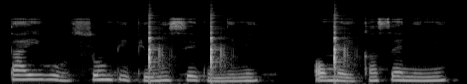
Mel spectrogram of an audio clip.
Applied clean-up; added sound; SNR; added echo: none; Dishes, pots, and pans / Chink, clink; -4 dB; none.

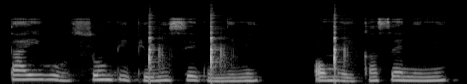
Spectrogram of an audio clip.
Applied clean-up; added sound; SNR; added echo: neural mask model RNNoise.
